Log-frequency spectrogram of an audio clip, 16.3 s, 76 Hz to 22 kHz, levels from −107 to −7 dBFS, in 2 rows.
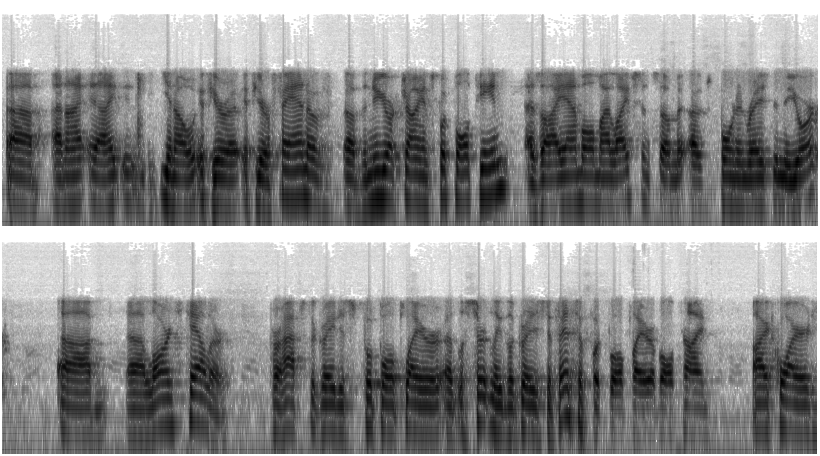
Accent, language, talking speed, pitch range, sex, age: American, English, 205 wpm, 125-140 Hz, male, 50-69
